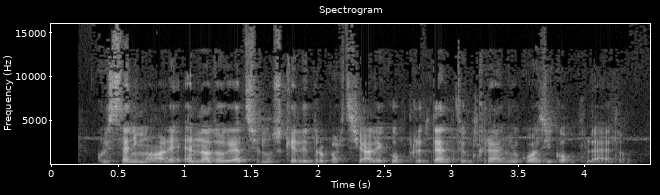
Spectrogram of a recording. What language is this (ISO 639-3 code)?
ita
